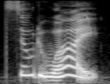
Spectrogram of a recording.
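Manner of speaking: high, soft tearful filly; barely holding back tears; sniffling. Acted. Filly agreeing with her brother, sniffling softly. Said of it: "Pumpkin sniffled".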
